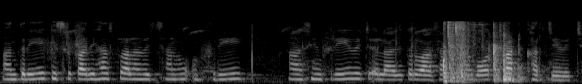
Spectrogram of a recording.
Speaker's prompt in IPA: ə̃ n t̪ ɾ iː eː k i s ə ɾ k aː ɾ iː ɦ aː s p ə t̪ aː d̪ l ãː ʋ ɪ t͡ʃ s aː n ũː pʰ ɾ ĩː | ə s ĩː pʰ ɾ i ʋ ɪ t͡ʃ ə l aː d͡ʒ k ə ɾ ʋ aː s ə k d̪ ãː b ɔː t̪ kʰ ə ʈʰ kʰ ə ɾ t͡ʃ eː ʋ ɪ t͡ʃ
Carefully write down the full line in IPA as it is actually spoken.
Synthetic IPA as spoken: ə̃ n t̪ ɾ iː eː k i s ə ɾ k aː ɾ iː ɦ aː s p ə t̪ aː l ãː ʋ ɪ t͡ʃ s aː n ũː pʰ ɾ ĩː | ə s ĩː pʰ ɾ iː ʋ ɪ t͡ʃ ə l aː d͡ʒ k ə ɾ ʋ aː s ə k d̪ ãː b ɔː t̪ k ə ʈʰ kʰ ə ɾ t͡ʃ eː ʋ ɪ t͡ʃ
